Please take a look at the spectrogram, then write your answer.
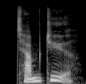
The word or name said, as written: tamdyr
